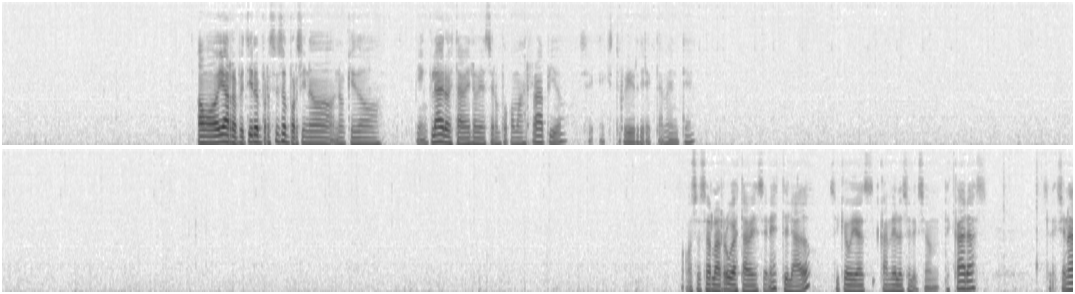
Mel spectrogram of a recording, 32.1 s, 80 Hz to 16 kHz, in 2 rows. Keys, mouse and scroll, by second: 1.1 scroll up 1, 1.7 middle click, 2.5 3, 3.1 1, 4.0 z, 4.7 alt+right click, 5.0-5.3 scroll down 1, 5.3 alt+shift+middle click, 6.0 e, 7.9 e, 12.3 g, 15.0 alt+right click, 15.1 g, 17.1 alt+right click, 17.2 g, 18.5 scroll up 1, 19.4 e, 21.6 a, 21.9 alt+right click, 22.1 g, 23.1 alt+right click, 23.2 g, 24.4 alt+right click, 24.6 g, 25.3 alt+shift+middle click, 25.8 g, 26.2 a, 30.1 Tab, 30.7 alt+right click, 31.2 alt+shift+right click.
